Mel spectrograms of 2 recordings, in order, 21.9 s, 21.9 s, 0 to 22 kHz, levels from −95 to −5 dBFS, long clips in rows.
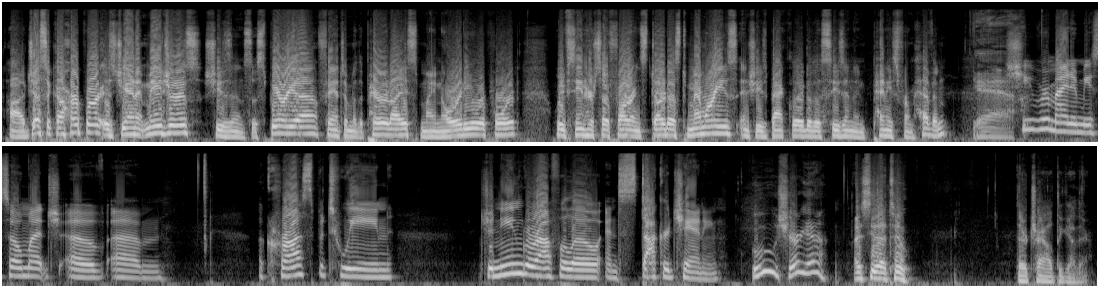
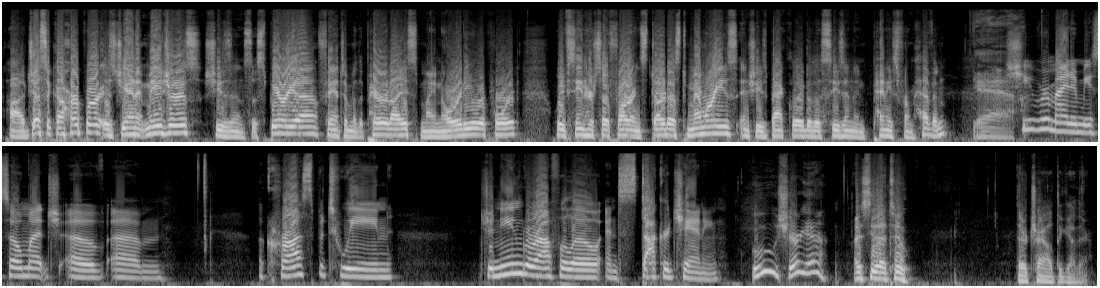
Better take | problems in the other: neither | distortion; heavy; 11% of the sound clipped; the same in both

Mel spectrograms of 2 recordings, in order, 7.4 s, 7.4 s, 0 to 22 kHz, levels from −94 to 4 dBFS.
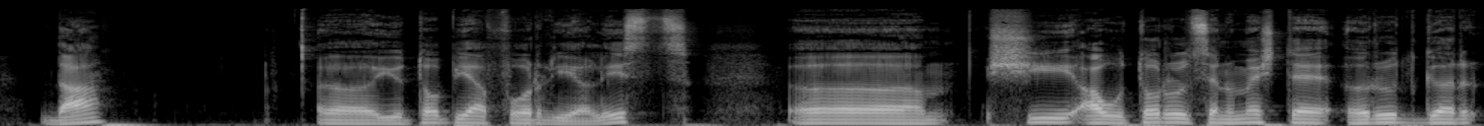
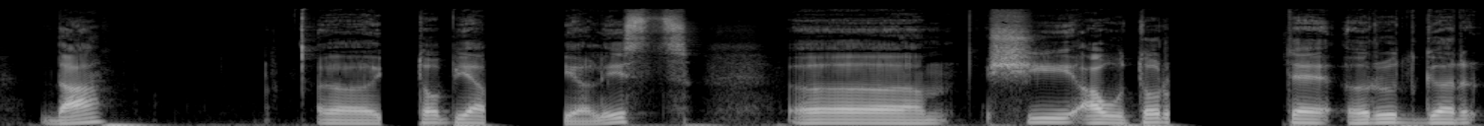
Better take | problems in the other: first | audio cutting out; at 2 s, at 2.5 s and at 6 s for 0.5 s

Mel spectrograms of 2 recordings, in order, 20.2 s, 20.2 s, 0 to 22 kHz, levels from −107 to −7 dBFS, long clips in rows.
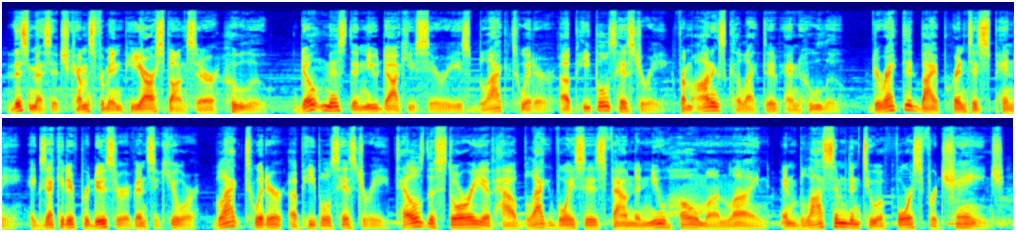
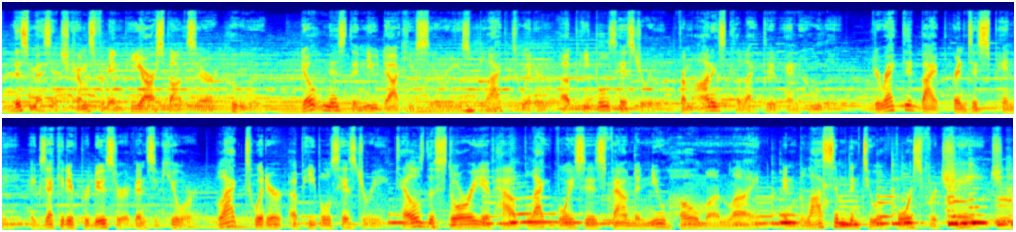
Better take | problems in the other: first | background music; loud; throughout; as loud as the speech; faint in the first

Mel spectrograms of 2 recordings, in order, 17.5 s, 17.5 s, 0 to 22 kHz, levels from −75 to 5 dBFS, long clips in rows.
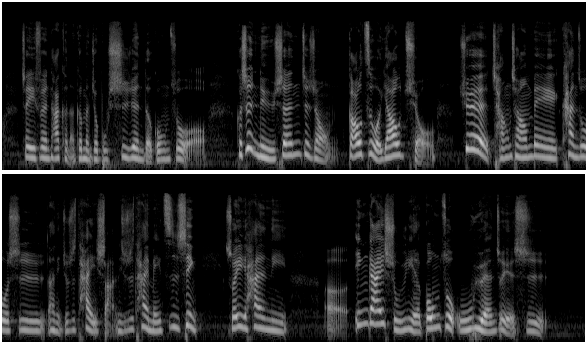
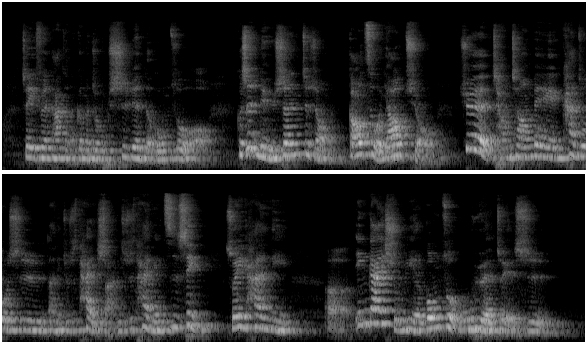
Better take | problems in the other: first | room echo; noticeable; dies away in 0.7 s // off-mic speech; far

